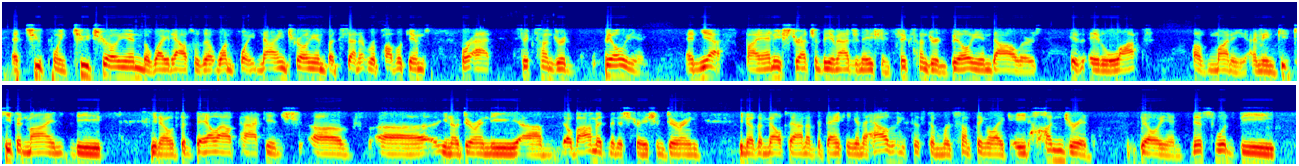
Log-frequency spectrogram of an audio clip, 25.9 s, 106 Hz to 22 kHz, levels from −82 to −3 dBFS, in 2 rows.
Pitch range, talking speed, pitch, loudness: 105-125 Hz, 170 wpm, 115 Hz, -18 LUFS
